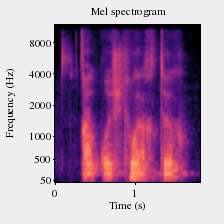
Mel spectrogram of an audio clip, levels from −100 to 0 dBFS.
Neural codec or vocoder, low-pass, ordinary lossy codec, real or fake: codec, 24 kHz, 1.5 kbps, HILCodec; 10.8 kHz; Opus, 64 kbps; fake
